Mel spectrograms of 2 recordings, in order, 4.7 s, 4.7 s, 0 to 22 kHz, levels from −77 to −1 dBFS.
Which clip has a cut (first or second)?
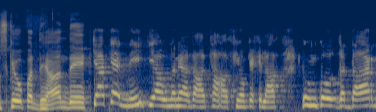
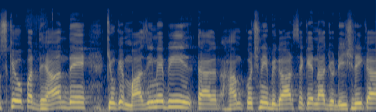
first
